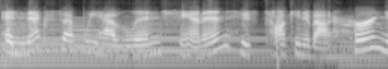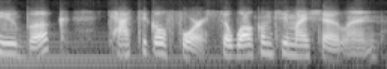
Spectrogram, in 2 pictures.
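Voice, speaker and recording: A woman's voice: medium pitch, sing-song, normal speed, narrow, tinny audio, soft background music. A woman hosting a casual interview show, informal and eager in how she reacts to answers. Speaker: podcast host interviewing authors.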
